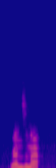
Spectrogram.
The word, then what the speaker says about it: Renzema: Yes, Renzema.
